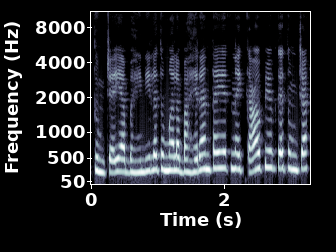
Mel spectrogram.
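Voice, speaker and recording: A hot-headed young man, as a woman puts him on who taunts and shouts at his rival. The delivery is loud and sneering with a raised pitch. The sound is close and dry. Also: fairly quick, no echo, natural voice. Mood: taunting.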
